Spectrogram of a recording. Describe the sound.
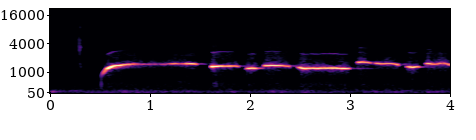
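A man whistles a short, wandering tune, clear pure notes gliding and stepping between pitches for about four seconds, with faint background hum beneath.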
